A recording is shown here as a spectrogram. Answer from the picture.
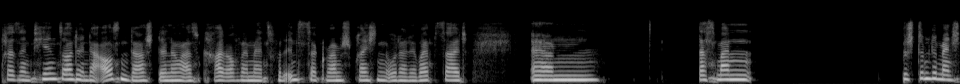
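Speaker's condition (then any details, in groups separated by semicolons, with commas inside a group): Cleft palate; congenital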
